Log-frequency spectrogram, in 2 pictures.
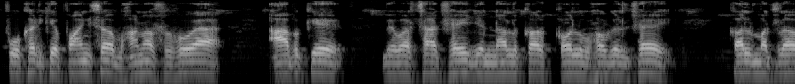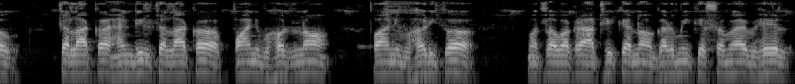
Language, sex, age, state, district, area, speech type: Maithili, male, 60+, Bihar, Muzaffarpur, rural, spontaneous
